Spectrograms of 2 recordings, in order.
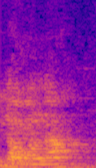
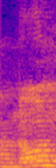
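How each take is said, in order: First: नॉना ending in an open "naa"; added final A. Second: Said in the usual way. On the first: Shown as a demonstration. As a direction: sound the last vowel of नॉना, non-aa. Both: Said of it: "नॉन नहीं".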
